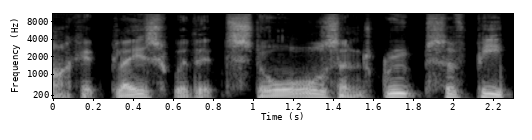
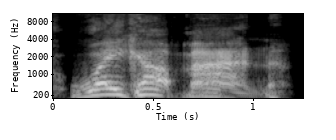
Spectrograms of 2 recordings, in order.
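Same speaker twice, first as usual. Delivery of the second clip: sharp high shout to wake him; 7 semitones higher, much slower than usual. A narrator's reading. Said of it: "shouted Ravenscroft".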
